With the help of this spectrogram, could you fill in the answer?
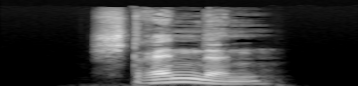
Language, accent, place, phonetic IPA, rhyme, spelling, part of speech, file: German, Germany, Berlin, [ˈʃtʁɛndn̩], -ɛndn̩, Stränden, noun, De-Stränden.ogg
- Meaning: dative plural of Strand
